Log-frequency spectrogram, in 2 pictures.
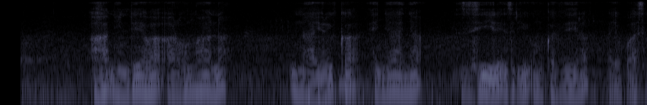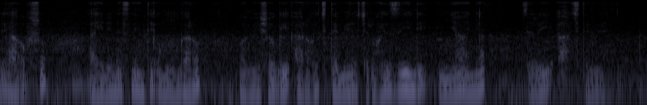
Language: Nyankole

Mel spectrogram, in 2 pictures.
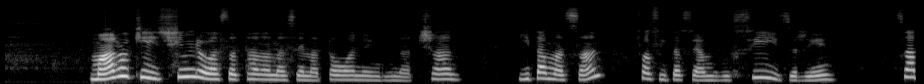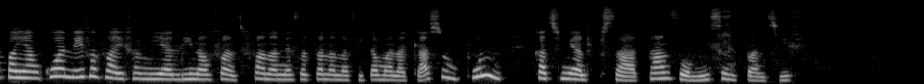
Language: Malagasy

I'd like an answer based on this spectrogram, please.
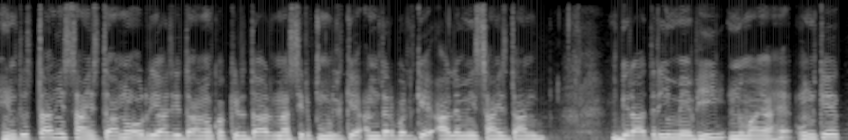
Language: Urdu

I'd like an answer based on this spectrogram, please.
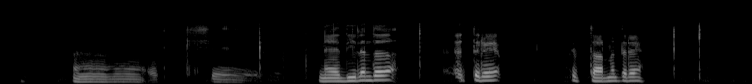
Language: Malayalam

